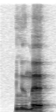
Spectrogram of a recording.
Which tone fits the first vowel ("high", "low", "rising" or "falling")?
low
